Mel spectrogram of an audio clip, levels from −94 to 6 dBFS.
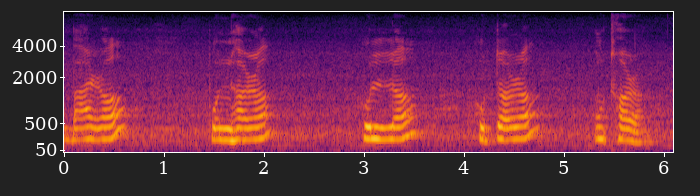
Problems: none marked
